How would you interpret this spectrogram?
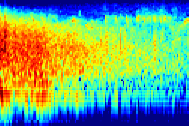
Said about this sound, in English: but also things like the recording of the heels on the floor in the courtroom scene and the bird song after the drum roll for the firing squad. Ready? Aim! Fire!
